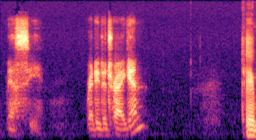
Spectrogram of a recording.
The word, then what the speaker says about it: merci: Merci sounds like merci, where mer rhymes with bear. C is just like the English word see.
